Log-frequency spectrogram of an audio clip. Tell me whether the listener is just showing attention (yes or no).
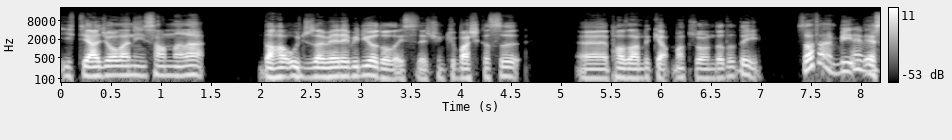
yes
